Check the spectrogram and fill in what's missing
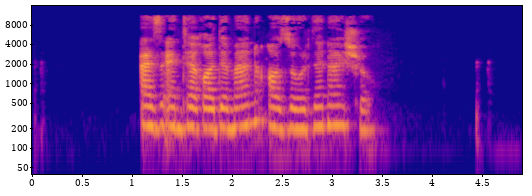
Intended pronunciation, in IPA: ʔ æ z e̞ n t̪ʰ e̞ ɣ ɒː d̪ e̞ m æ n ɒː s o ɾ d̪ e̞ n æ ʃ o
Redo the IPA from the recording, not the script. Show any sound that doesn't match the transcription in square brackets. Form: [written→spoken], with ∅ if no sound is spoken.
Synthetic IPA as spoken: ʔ æ z e̞ n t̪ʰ e̞ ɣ ɒː d̪ e̞ m æ n ɒː [s→z] o ɾ d̪ e̞ n æ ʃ o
